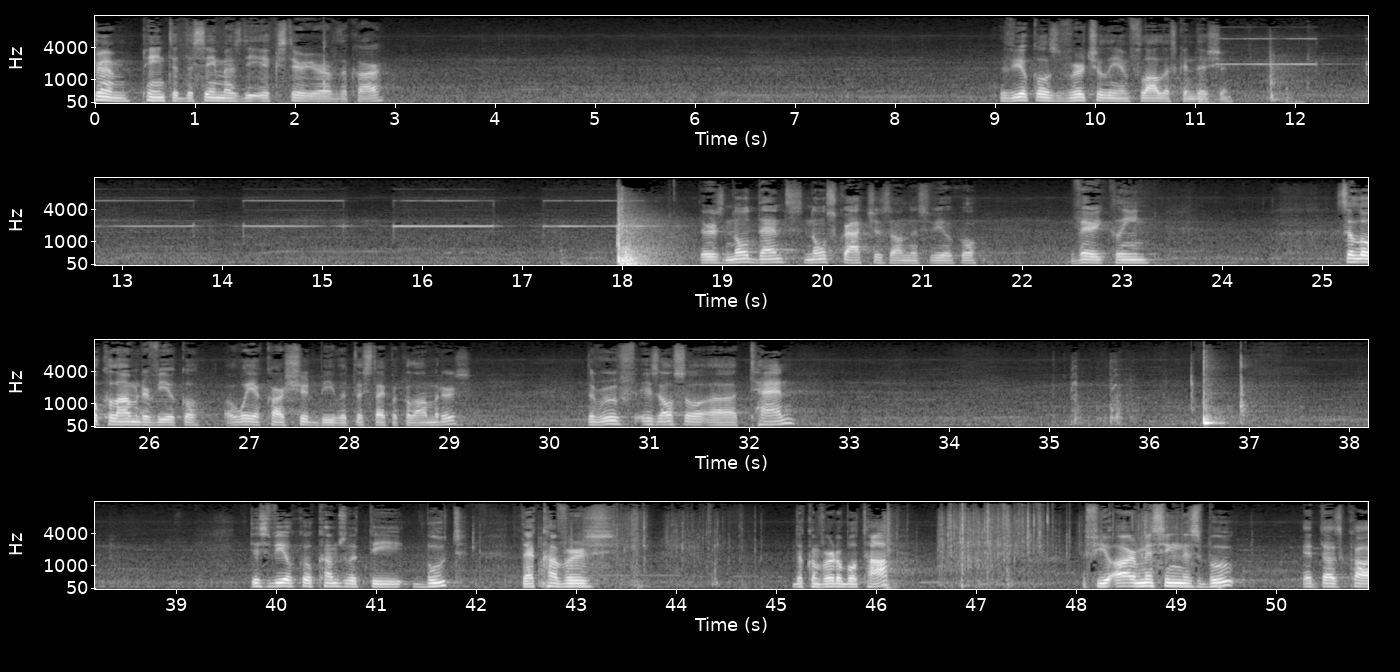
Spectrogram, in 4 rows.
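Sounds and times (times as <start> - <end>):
car warning chime beeping: 11.3 - 18.3
car door shutting: 17.4 - 18.6.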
